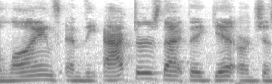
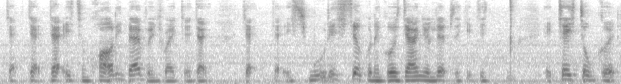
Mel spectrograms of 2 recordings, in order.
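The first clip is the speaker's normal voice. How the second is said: put-on much softer, fast, stammering Water Boy; Water Boy impression; 9 dB quieter, faster than usual. Praising any drink all week in a soft Water Boy voice. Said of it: "I mean".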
